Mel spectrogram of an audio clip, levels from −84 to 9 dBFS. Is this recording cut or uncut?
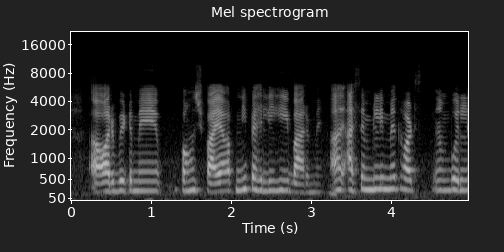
cut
